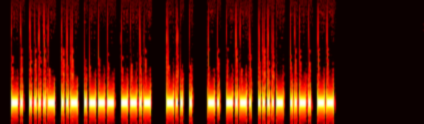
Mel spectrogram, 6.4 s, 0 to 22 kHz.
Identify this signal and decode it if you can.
Morse code, heard as a keyed tone, about 34 wpm, 700 Hz. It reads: N4UJQ DE NC4FM
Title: USA Callsign DE Callsign - 5 Characters - 35wpm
